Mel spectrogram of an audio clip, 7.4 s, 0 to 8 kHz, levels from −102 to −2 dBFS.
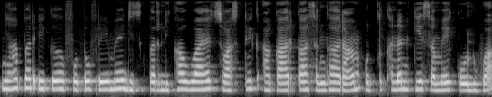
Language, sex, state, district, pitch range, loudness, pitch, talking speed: Hindi, female, Bihar, East Champaran, 225-250 Hz, -24 LUFS, 240 Hz, 155 wpm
